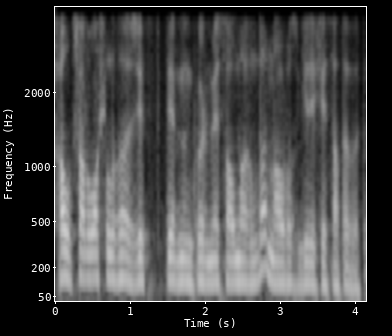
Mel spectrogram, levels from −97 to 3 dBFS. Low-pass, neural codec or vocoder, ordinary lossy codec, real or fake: 3.6 kHz; codec, 16 kHz, 2 kbps, X-Codec, HuBERT features, trained on general audio; none; fake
